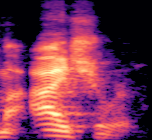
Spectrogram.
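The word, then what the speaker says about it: מעשר: in Malachi 3 8-10 means 10th in the Hebrew and it's pronounced my eyeshower it's a tenth of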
